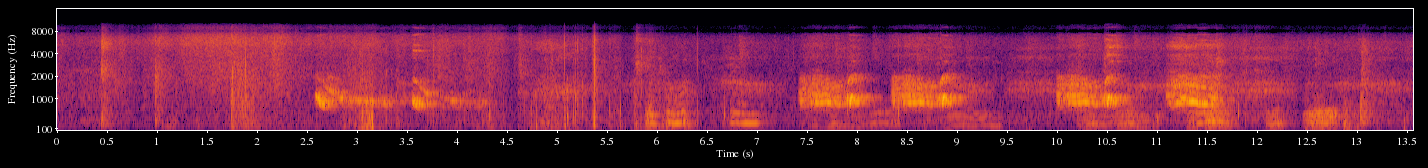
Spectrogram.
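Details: Puppy at play, giving a run of short high whines and yelps, some rising and falling, in uneven bursts with gaps between, over a faint background hiss.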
